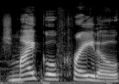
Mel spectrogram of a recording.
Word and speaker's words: Michael Cradle: So when we come back, we have to talk about McCreadle. Is that how you pronounce it? How do you pronounce the fashion line? – Michael Cradle Collection. This is nice MCC. Michael Cradle Collection, people.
